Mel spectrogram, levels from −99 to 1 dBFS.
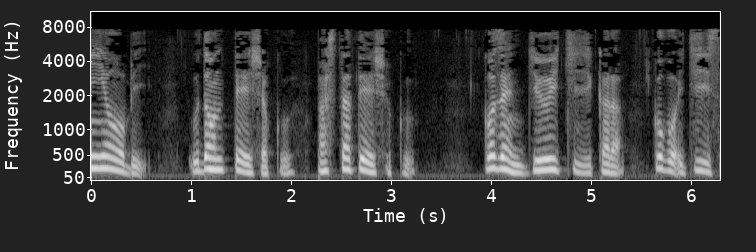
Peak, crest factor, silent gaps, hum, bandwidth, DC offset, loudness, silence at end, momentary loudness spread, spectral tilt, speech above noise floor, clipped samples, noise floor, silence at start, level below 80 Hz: -4 dBFS; 16 dB; none; none; 8 kHz; under 0.1%; -22 LUFS; 0.05 s; 13 LU; -7 dB/octave; 39 dB; under 0.1%; -60 dBFS; 0 s; -62 dBFS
